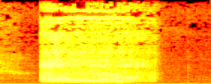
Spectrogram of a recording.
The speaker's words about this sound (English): Fart machine is active. I meant to have that on earlier today.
